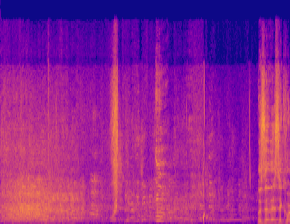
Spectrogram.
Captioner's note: laughter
